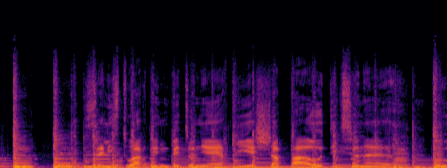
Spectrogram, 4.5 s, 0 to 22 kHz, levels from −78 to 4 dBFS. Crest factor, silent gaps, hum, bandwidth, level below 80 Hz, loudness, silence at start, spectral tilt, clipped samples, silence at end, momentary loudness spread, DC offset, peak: 16 dB; none; none; 15 kHz; -46 dBFS; -23 LUFS; 0 s; -5.5 dB/octave; under 0.1%; 0 s; 4 LU; under 0.1%; -6 dBFS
